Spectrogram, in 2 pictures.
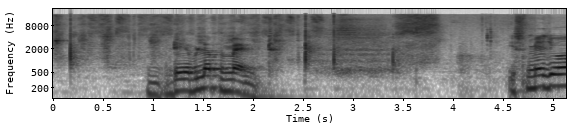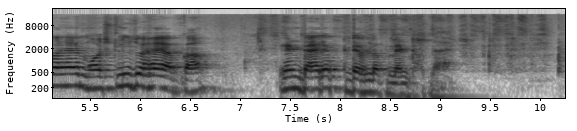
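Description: An older man speaks calmly and clearly nearby.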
